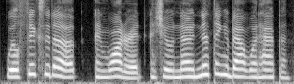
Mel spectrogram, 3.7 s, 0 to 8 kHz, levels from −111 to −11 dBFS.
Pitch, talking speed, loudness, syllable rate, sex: 265 Hz, 230 wpm, -16 LUFS, 5.9 syllables/s, female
